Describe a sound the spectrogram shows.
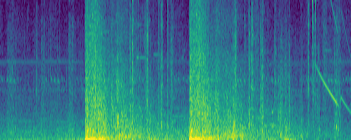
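A rifle fires two loud shots that echo away.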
